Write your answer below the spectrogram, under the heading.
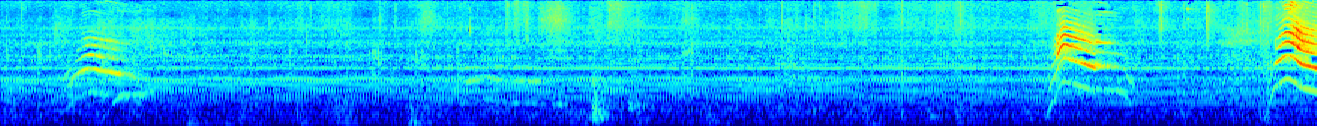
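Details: Indoors, Bengal kittens give a high, falling meow, then long quiet with faint room hum and small noises, followed by two louder, overtone-rich meows close together near the end.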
